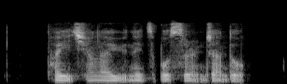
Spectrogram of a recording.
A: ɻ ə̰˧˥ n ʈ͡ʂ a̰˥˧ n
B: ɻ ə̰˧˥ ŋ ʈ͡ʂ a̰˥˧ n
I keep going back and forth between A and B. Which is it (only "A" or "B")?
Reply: A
